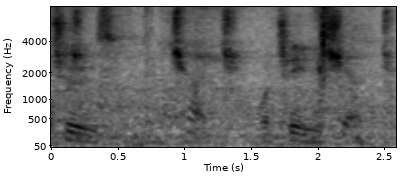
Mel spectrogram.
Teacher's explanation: it's a little puff of air and after it you have a hiss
